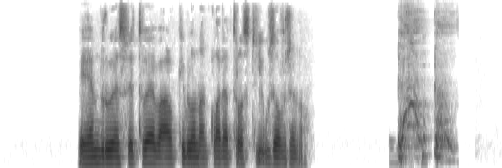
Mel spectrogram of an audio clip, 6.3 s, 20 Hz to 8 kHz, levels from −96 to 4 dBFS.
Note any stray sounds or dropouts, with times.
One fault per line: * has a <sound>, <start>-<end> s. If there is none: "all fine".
* has a cough, 4.9-5.7 s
